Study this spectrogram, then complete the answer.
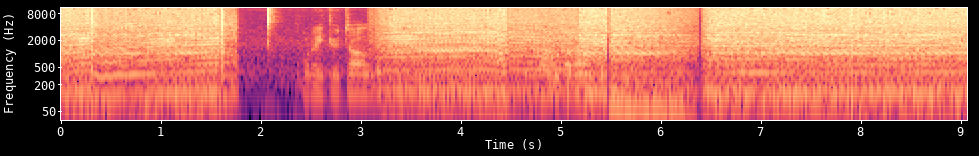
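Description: A racing car engine screams at high revs, shifting through gears.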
